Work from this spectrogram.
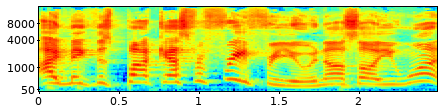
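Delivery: odd fake Brooklyn accent, very loud and high. Podcast host tells listeners the show is free, in an odd put-on accent. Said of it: "I don't know what that accent was".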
